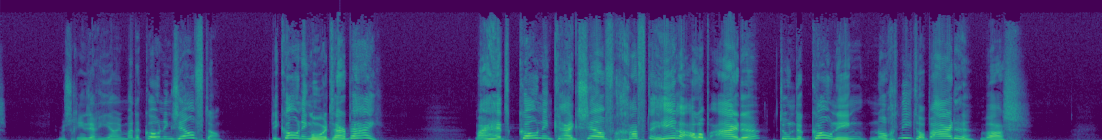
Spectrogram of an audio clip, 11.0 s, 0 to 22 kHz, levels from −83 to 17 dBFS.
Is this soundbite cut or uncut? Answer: cut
